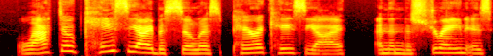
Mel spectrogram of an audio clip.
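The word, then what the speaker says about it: Lacticaseibacillus paracasei: Lactobacillus paracasei. Oh, sorry. No, I said it wrong. They changed the name. Lactocasei bacillus paracasei.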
